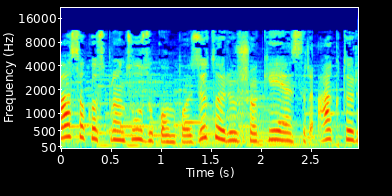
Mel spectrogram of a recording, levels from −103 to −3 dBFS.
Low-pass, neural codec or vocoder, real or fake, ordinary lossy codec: 14.4 kHz; none; real; MP3, 48 kbps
